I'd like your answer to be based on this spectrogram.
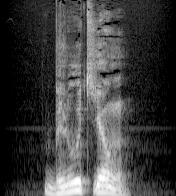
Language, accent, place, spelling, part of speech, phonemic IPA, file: German, Germany, Berlin, blutjung, adjective, /ˈbluːtˈjʊŋ/, De-blutjung.ogg
- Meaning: very young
